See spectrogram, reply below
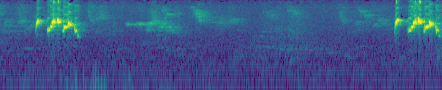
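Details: A female red-whiskered bulbul sings a lure song meant for bird trapping. A rich, liquid phrase of jumbled whistles opens the clip, softer chattering notes follow, and a second bright phrase comes about five seconds later.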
